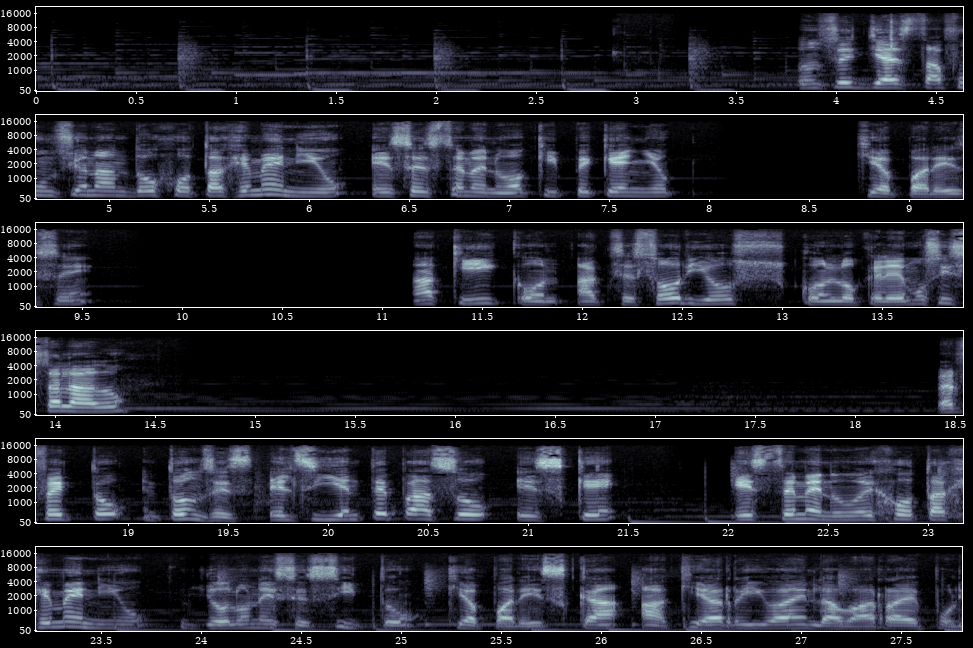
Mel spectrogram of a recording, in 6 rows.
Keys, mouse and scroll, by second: 0.0-27.8 typing, 1.2 ctrl+c, 2.5 Up, 4.2 Return.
